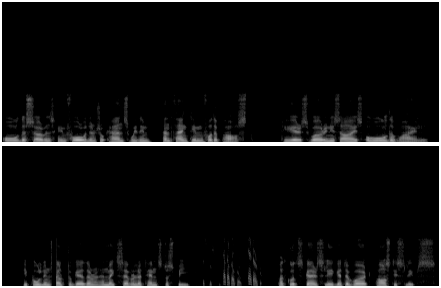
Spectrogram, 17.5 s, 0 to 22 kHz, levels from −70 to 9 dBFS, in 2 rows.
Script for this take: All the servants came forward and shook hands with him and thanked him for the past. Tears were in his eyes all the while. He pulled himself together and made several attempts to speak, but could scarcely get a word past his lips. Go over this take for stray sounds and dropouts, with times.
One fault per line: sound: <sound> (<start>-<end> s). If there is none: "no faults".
sound: dropout (9.7-9.8 s)
sound: chirp (12.7-14.0 s)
